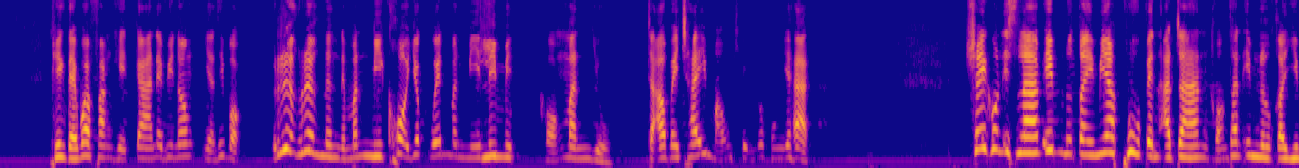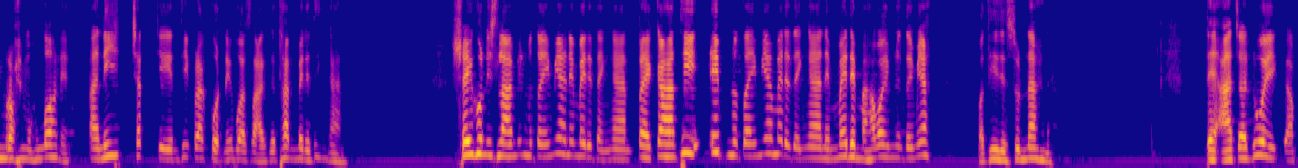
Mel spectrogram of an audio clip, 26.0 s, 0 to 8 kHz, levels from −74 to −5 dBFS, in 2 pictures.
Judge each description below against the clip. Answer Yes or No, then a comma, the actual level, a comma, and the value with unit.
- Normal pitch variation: No, wide, 6.6 semitones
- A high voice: Yes, high, 195 Hz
